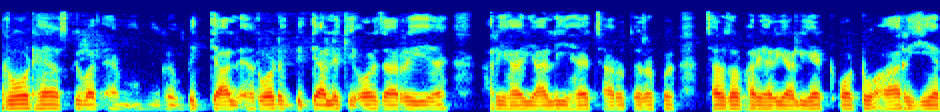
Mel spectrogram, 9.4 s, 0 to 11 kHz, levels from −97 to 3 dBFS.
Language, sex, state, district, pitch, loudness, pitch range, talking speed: Hindi, male, Bihar, Jamui, 110 Hz, -17 LUFS, 110-115 Hz, 185 wpm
